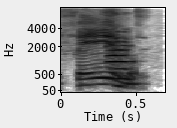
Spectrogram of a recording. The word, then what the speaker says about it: faint: Pain bro, bukan pain, faint.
